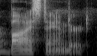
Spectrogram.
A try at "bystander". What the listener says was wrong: I feel like you're saying bystander. Bystander. I feel like you're saying standard. A bystander.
